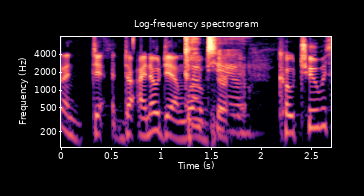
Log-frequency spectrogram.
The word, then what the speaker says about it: Coatue: I think it's Coatue is how you pronounce that, and I know Dan Loeb's. Coatue is how you pronounce it? Yeah, Coatue, yeah.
